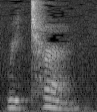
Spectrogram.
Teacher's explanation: Return has two syllables, but it's the second syllable that is stressed. T is at the start of that syllable, so we say return.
